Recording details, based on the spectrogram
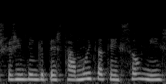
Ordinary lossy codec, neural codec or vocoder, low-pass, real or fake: none; vocoder, 44.1 kHz, 128 mel bands every 512 samples, BigVGAN v2; 7.2 kHz; fake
